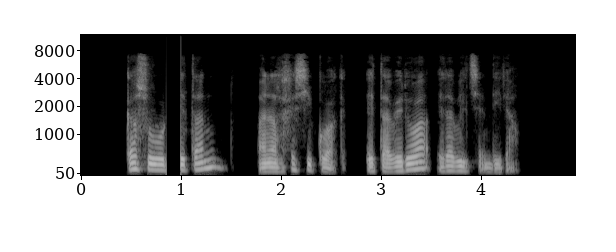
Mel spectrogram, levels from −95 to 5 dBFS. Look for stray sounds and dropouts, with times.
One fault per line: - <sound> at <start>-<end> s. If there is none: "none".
- dropout at 0.8-1.0 s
